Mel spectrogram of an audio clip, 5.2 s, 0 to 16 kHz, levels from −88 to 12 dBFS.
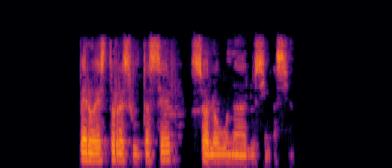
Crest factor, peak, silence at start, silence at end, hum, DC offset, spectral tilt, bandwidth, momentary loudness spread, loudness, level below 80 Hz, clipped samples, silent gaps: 18 dB; -2 dBFS; 1.1 s; 1.4 s; none; under 0.1%; -3 dB/octave; 8 kHz; 8 LU; -17 LUFS; -62 dBFS; under 0.1%; 2.49-2.54 s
